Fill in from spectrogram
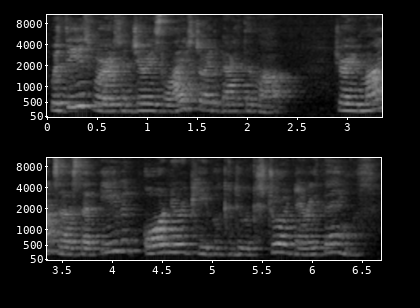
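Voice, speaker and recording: Fairly high in pitch and a little fast, her voice has a darkish quality. The woman is an author giving young readers an emphatic storytelling presentation of her own book, with rhetorical questions. Heavy echo fills the recording, and the microphone is distant.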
